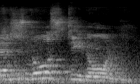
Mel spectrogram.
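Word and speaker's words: testosterone: सर जो male hormone है उसकी प्रोनाउंसिएशन टेस्टोस्टेरोन, टेस्टोस्टेरोन, टेस्टोस्टेरोन, ठीक है?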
